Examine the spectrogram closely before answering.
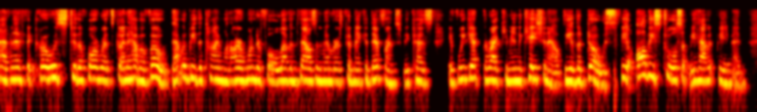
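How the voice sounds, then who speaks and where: Delivered at a very fast pace with hardly any pauses, the dark, mellow tone holds a fairly even intonation. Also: woman, medium pitch for a woman. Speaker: physician leader. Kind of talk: video call presentation. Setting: video call.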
